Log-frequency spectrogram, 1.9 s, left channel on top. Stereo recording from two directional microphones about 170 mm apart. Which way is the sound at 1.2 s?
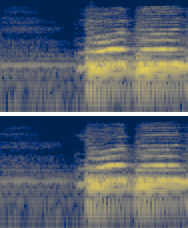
35° right (ahead or behind).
